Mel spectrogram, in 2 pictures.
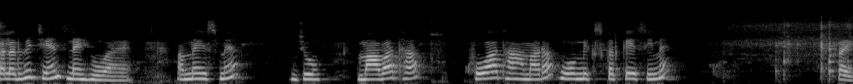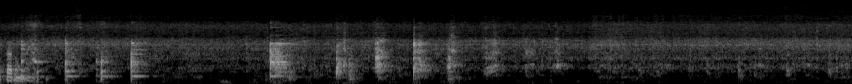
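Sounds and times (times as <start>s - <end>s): food sizzling: 7.0s - 17.0s
spoon scraping a pan: 7.1s - 10.3s, 11.2s - 17.0s.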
